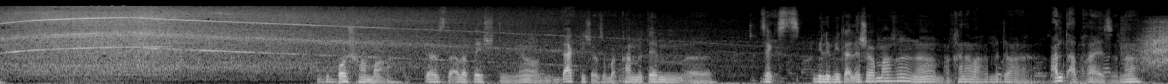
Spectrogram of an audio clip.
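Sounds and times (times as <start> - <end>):
sliding miter saw motor whining at high speed: 0.0 - 8.6
speech: 3.2 - 11.6.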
